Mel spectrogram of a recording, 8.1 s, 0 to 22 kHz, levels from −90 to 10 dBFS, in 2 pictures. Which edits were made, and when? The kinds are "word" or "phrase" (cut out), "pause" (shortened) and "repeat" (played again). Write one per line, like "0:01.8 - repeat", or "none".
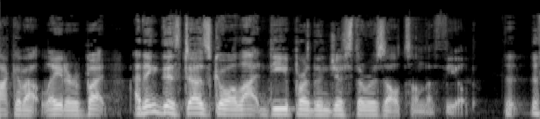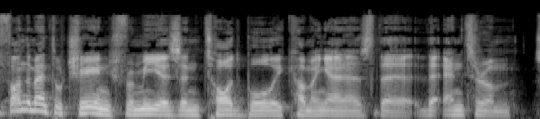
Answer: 0:00.9 - pause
